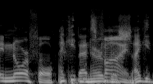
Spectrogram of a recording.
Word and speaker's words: Norfolk: Norphick is how you say it, but you would just say Norfolk.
